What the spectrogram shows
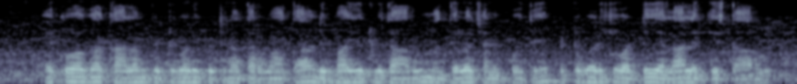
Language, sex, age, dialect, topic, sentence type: Telugu, male, 41-45, Southern, banking, question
